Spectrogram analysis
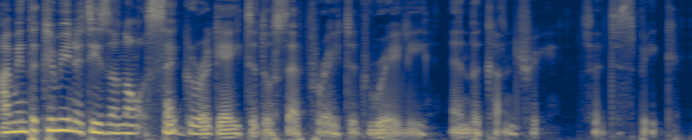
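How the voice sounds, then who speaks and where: A woman speaking unscripted at a post-film discussion, answering audience questions with many pauses, ums and restarts. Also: on the low side, vocal fry, warm tone, in a whisper. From part Syrian.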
